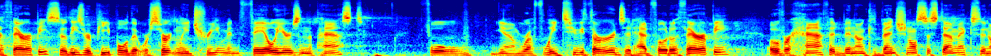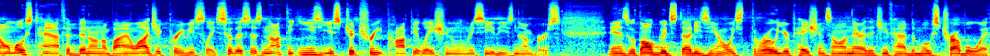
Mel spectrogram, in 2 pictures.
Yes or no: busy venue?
yes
